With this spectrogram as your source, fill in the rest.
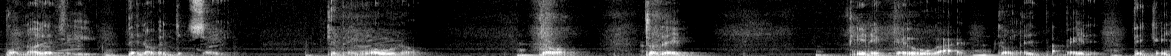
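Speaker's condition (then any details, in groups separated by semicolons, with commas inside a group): Total laryngectomy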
